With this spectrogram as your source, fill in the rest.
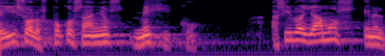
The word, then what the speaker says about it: México: famosa México el asiento pero no se decía México se decía México la x representaba ese sonido doble de la sh los españoles convirtieron voces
